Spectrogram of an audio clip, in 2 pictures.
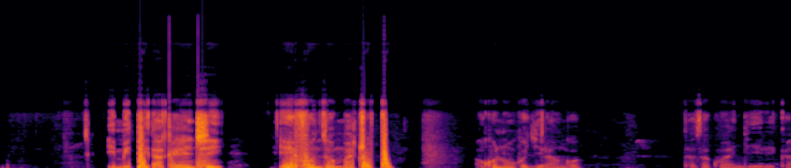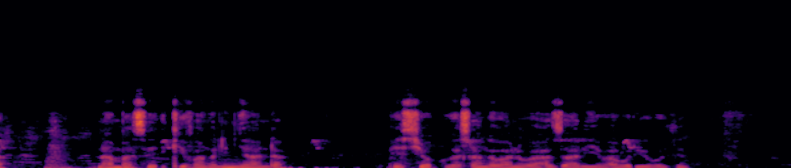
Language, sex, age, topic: Kinyarwanda, male, 18-24, health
